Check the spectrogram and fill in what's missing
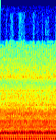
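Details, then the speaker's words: Oxygen concentrator running to fuel a jewelry soldering torch with a one-pound propane canister, left to run before the torch is opened: steady loud mechanical hum with fast regular pulsing. "Okay, it's going to get a little loud in here. Sorry. I've got to do it. So, you want to let this run a bit."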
